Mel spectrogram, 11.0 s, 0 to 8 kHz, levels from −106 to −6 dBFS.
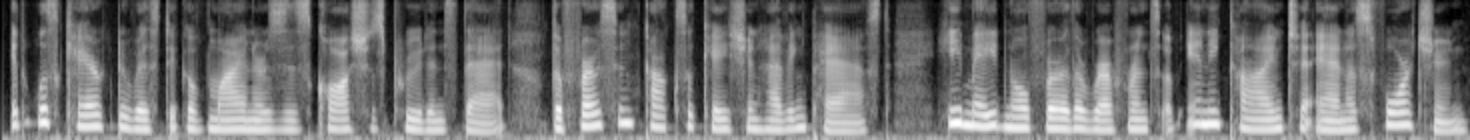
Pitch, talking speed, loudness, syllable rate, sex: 180 Hz, 130 wpm, -20 LUFS, 4.4 syllables/s, female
